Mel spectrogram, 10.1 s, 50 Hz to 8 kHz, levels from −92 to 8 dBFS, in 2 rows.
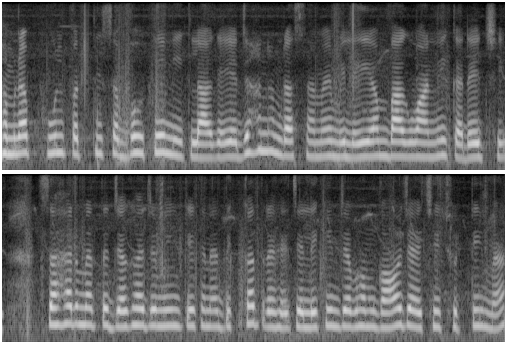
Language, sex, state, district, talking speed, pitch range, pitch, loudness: Maithili, female, Bihar, Madhepura, 200 wpm, 220-260 Hz, 245 Hz, -18 LUFS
